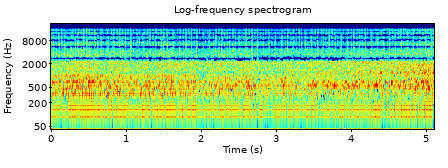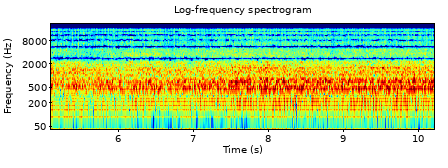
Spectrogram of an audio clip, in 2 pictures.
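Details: Acura TSX at idle: a fine, fairly even ticking at about two and a half per second over a hissy engine hum; the weird noise's source is not identified.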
